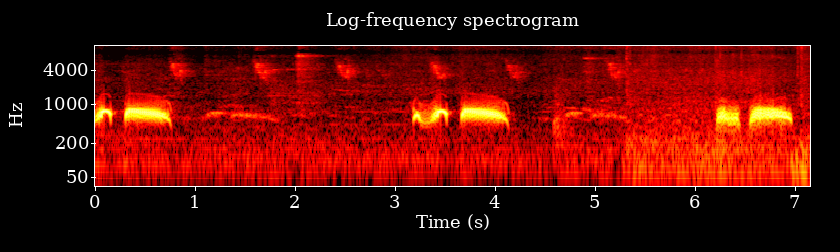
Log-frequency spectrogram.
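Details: ['Female spotted dove calling to rouse males into cooing: three phrases of short rising notes ending in a drawn-out coo, softer lower coos in between, and background noise that swells toward the end.']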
